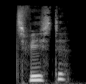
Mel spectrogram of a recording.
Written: twiste

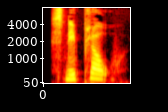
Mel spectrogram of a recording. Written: sneplov

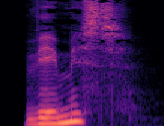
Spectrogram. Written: væmmes

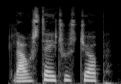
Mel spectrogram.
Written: lavstatusjob

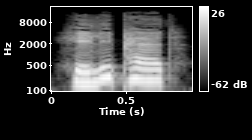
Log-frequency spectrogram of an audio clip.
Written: helipad

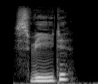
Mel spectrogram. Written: svede

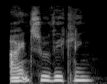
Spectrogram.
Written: egnsudvikling

